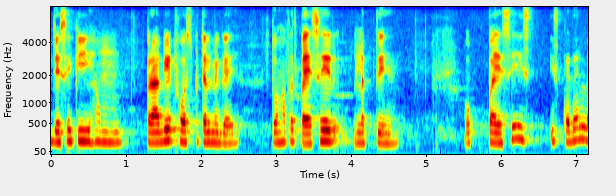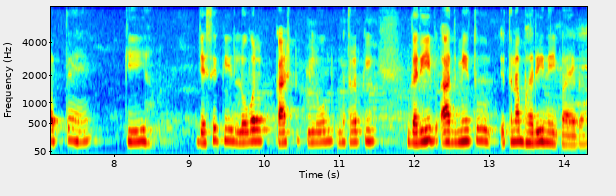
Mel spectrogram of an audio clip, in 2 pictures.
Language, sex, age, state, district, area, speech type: Hindi, male, 18-30, Uttar Pradesh, Prayagraj, rural, spontaneous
